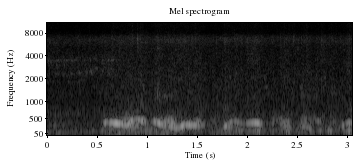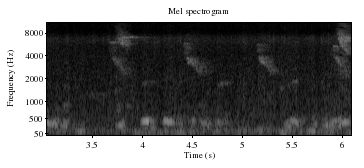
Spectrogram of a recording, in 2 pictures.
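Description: Birds calling: a low, wavering call in the first half, then from about midway a run of short, high calls, each falling in pitch, about one every 0.7 seconds.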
